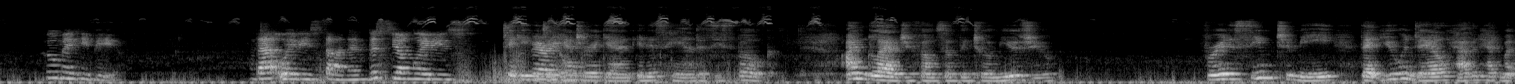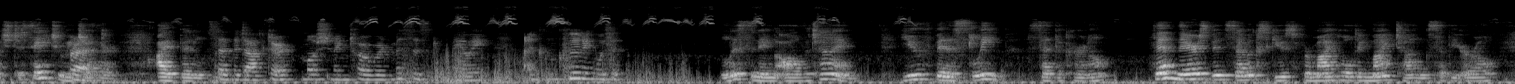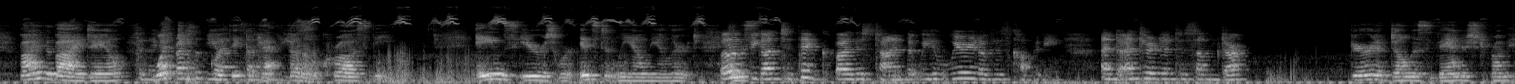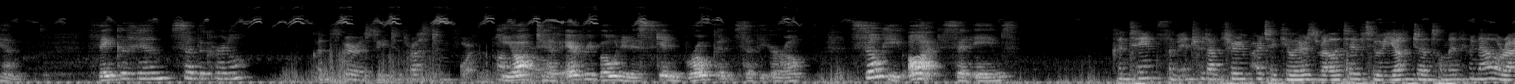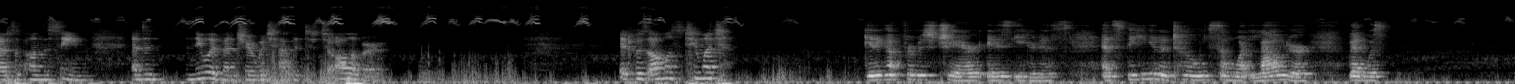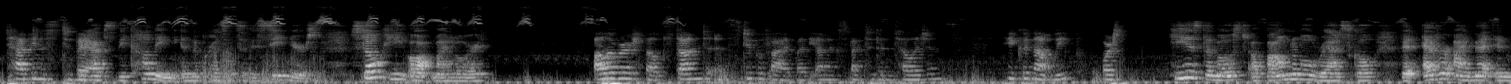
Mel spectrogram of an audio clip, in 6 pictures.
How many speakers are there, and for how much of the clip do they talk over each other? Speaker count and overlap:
2, about 6%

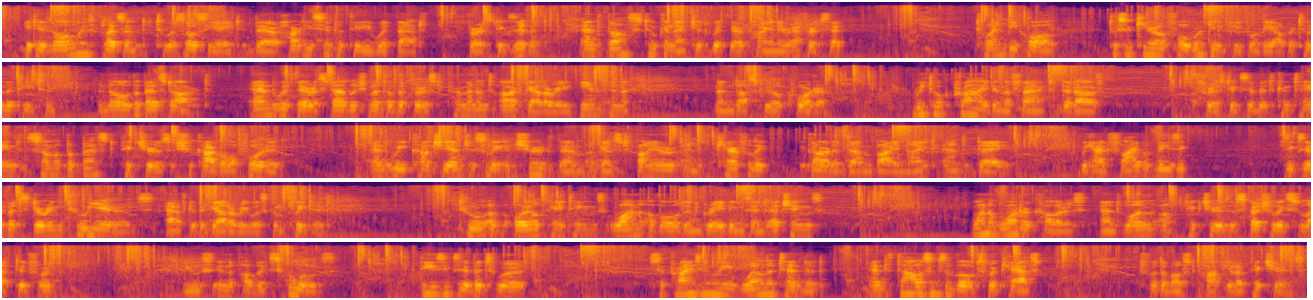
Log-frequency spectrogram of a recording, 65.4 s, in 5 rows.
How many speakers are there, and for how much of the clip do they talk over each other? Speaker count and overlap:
1, no overlap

